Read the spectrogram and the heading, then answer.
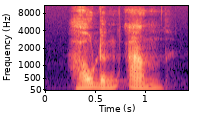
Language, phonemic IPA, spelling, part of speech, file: Dutch, /ˈhɑudə(n) ˈan/, houden aan, verb, Nl-houden aan.ogg
- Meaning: inflection of aanhouden: 1. plural present indicative 2. plural present subjunctive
